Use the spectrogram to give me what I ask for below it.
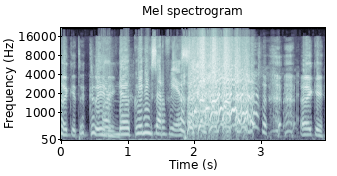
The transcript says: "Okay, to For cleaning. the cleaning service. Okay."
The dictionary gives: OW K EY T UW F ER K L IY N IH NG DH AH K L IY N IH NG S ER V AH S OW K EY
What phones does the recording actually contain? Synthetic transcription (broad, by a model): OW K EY T UW K L IY N IH NG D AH K L IY N IH NG S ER F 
